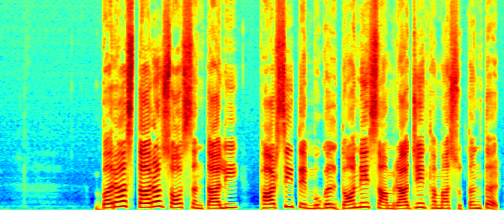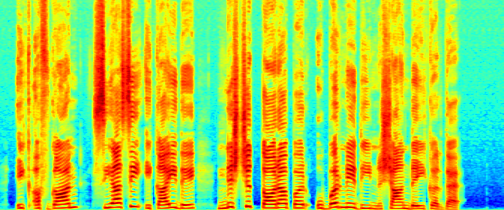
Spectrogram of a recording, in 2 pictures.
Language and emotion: Dogri, neutral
